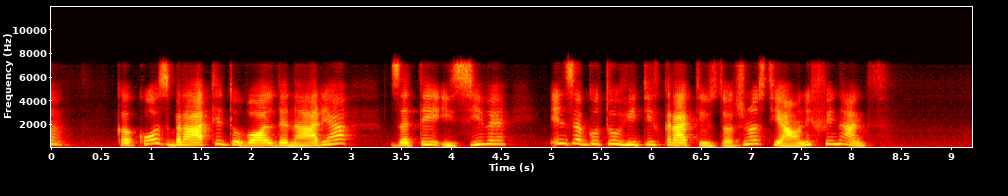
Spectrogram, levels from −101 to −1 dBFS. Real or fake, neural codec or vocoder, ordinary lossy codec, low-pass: fake; codec, 16 kHz, about 1 kbps, DyCAST, with the encoder's durations; Opus, 64 kbps; 7.2 kHz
